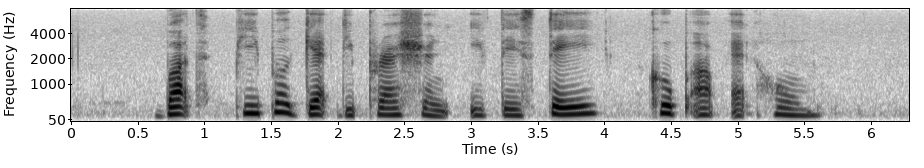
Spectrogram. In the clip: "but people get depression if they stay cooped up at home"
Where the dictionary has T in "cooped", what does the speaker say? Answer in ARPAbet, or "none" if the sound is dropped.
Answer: none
